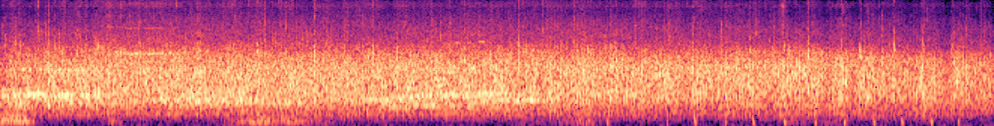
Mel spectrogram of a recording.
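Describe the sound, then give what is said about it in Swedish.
An audience bursts into sustained applause in honour of a man, dense and steady for the full stretch, with many hands clapping at once and no voices rising above it. “Ska vi ge honom en riktigt, riktigt stor applåd?”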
